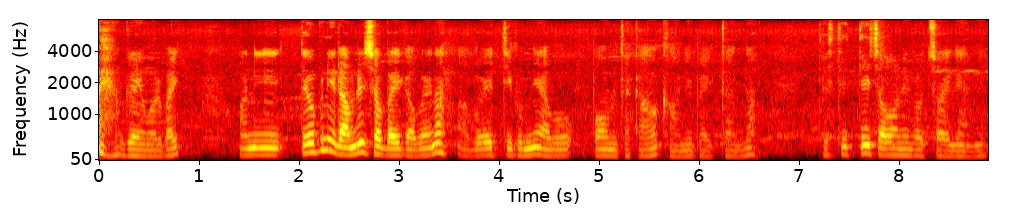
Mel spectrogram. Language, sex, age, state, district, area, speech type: Nepali, male, 18-30, West Bengal, Alipurduar, urban, spontaneous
